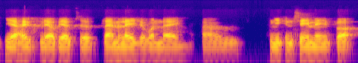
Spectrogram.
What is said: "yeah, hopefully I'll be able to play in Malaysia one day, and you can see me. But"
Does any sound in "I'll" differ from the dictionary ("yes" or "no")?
no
